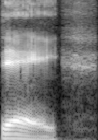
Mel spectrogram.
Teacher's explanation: the a sound in a word like day can sound a bit more like die.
